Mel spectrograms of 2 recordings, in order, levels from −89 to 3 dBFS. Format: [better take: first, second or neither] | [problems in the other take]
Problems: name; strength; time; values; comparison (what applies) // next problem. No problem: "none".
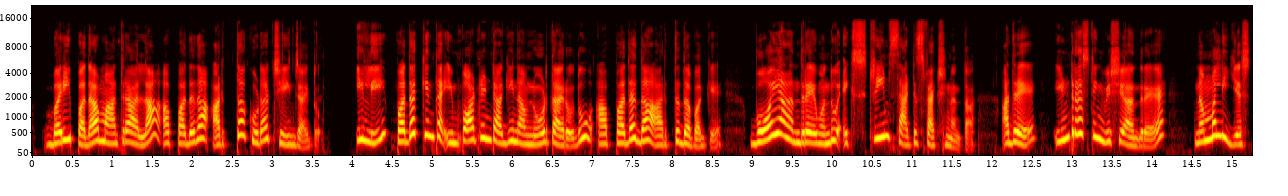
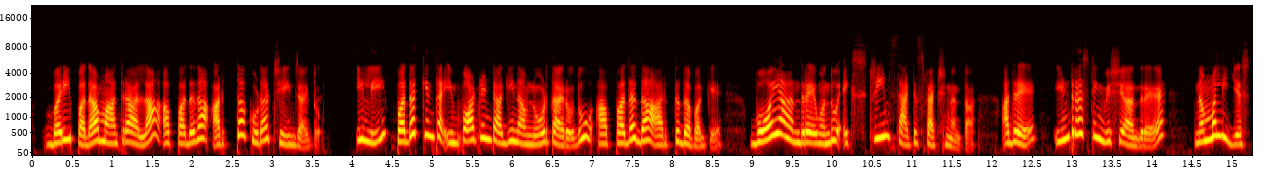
first | muffled; very; fading above 2 kHz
